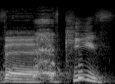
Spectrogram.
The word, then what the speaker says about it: Kyiv: We changed pronunciation of Kyiv. Yeah, like from Kiev.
